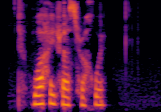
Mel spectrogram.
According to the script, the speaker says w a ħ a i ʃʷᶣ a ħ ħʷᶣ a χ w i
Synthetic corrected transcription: w a ħ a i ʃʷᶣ a s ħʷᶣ a χ w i

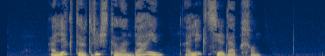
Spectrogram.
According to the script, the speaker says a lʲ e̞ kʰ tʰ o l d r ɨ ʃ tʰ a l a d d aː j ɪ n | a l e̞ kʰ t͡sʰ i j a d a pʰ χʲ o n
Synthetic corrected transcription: a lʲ e̞ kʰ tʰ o r d r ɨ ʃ tʰ a l a n d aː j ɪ n | a l e̞ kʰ t͡sʰ i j a d a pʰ χʲ o n

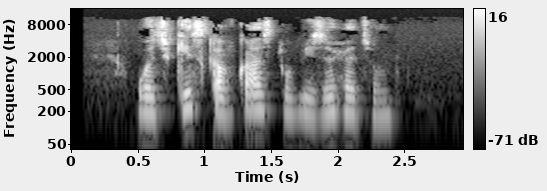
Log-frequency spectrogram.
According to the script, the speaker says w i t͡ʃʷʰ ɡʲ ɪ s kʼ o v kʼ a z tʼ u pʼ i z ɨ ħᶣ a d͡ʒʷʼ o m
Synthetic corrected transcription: w a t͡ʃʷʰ ɡʲ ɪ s kʼ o v kʼ a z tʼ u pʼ i z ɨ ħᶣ a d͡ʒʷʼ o m

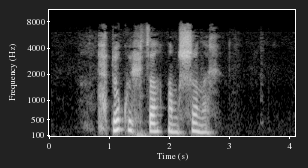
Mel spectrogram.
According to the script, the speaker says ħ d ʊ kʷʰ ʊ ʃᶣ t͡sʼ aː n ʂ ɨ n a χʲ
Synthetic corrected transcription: ħ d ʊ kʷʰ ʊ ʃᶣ t͡sʼ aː m ʂ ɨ n a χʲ

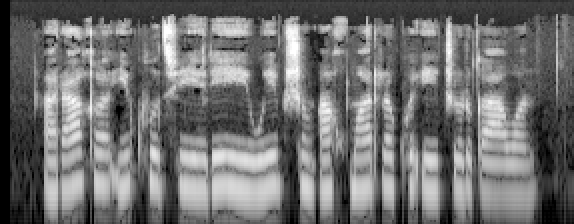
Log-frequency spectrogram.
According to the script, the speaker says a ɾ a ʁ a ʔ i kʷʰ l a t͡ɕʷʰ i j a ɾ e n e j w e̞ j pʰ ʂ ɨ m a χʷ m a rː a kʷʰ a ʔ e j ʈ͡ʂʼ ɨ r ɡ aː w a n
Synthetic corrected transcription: a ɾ a ʁ a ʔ i kʷʰ l a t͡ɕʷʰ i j a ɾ e e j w e̞ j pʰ ʂ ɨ m a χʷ m a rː a kʷʰ a ʔ e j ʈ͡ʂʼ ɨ r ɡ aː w a n

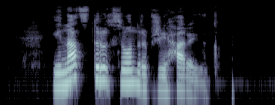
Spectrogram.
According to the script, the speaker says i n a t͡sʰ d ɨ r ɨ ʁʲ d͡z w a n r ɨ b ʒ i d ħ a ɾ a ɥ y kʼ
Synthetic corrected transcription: i n a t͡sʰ d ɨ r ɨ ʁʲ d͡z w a n r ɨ b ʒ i ħ a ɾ a ɥ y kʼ

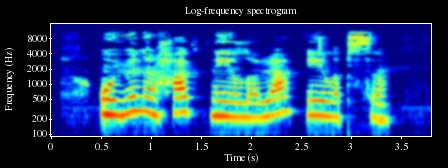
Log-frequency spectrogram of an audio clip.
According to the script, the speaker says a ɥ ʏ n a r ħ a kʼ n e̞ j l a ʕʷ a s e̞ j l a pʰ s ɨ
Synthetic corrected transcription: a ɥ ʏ n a r ħ a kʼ n e̞ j l a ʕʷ a e̞ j l a pʰ s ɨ

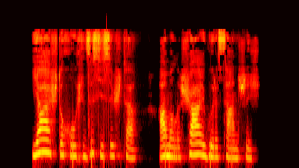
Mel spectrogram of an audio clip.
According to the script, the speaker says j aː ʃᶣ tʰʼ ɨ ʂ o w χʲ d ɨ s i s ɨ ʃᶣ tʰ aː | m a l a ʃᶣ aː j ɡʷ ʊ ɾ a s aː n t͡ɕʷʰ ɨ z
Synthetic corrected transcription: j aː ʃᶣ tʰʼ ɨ χ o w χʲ d͡z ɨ s i s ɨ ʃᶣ tʰ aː | m a l a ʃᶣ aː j ɡʷ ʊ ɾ a s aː n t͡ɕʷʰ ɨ ʒ

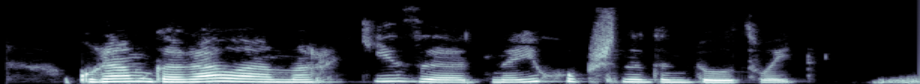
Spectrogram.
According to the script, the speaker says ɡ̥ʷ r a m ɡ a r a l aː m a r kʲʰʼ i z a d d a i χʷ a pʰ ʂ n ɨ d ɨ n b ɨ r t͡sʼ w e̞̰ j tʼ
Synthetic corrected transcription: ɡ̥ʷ r a m ɡ a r a l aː m a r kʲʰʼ i z a d n a i χʷ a pʰ ʂ n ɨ d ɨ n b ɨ l t͡sʼ w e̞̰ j tʼ

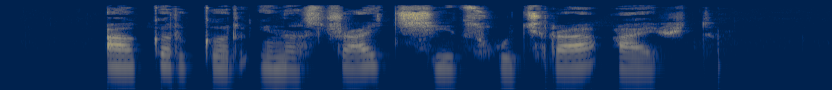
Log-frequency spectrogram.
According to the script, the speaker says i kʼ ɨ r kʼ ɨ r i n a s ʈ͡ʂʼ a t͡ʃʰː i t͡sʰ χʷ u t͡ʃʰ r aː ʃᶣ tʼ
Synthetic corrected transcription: a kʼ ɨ r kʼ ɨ r i n a s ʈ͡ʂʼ a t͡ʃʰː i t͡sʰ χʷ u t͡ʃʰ r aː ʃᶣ tʼ

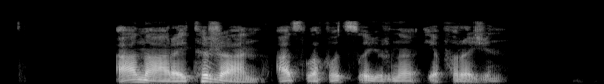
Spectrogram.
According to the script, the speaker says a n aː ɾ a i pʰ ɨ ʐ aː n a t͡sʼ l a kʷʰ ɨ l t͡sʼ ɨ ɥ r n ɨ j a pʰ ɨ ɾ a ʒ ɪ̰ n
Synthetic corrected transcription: a n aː ɾ a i tʰ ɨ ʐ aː n a t͡sʼ l a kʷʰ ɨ t͡sʼ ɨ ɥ r n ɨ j a pʰ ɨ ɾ a ʒ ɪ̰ n

